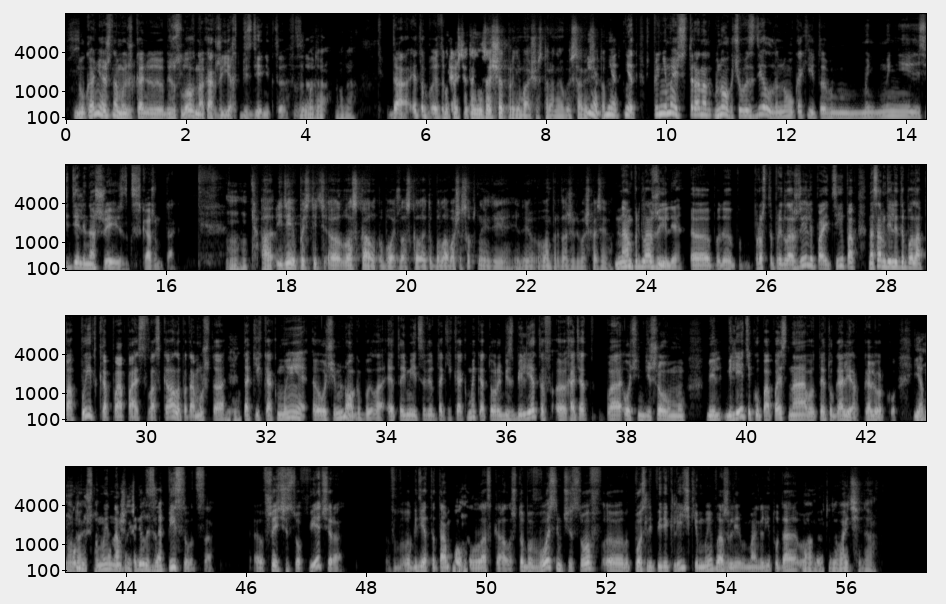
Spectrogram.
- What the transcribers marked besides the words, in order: other background noise
- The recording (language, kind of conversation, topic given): Russian, podcast, О каком путешествии, которое по‑настоящему изменило тебя, ты мог(ла) бы рассказать?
